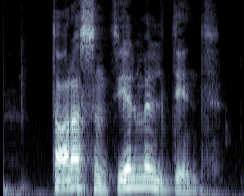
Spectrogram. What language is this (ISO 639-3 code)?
kab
